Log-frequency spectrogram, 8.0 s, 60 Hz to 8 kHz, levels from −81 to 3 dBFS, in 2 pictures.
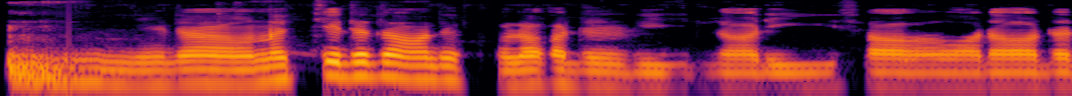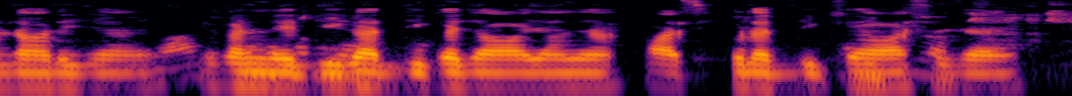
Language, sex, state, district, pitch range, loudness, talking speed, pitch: Bengali, male, West Bengal, Paschim Medinipur, 100-115 Hz, -20 LUFS, 195 wpm, 100 Hz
